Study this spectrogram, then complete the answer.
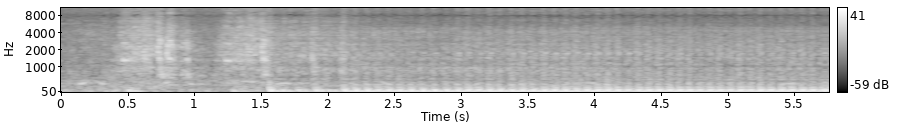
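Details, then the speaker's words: Yamaha Exciter/Y15ZR after a workshop service with a TPS fitted, before dyno: short crank, catches cleanly and settles to an even, low, steady idle without misses; healthy start. "Okey, motor dah ready. Dah hidup dah."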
